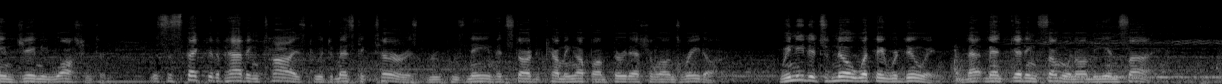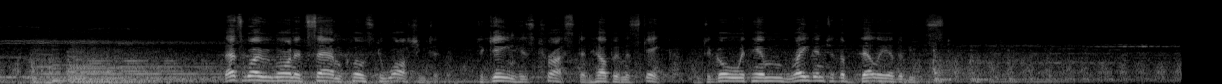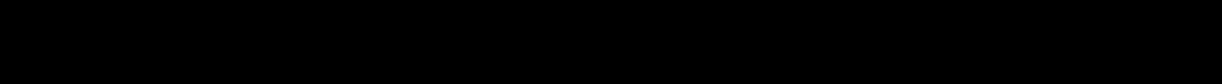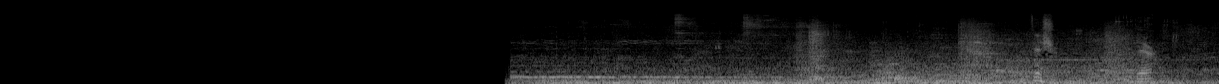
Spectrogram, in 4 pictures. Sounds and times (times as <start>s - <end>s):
Speech: 0.0s - 11.6s, 14.5s - 21.7s, 46.9s - 47.3s, 48.0s - 48.3s
Music: 0.0s - 24.1s, 41.7s - 48.8s.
